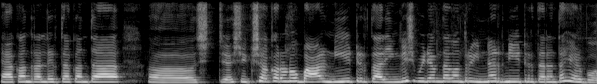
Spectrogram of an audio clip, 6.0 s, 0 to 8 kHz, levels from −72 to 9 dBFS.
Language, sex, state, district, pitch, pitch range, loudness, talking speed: Kannada, female, Karnataka, Belgaum, 255 Hz, 245-290 Hz, -15 LUFS, 170 wpm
